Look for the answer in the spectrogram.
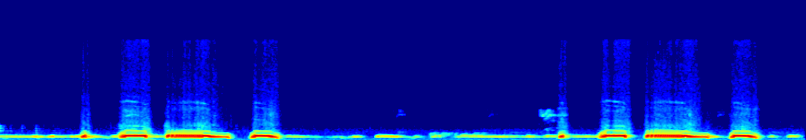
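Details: Spotted dove kept as a lure, calling to wild birds in the morning. Two clear cooing phrases about five seconds apart, each a quick note followed by three mellow coos, the middle one longest and falling, with soft quieter notes in between.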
